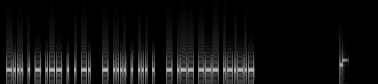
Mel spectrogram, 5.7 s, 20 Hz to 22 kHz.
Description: Morse code, heard as a keyed tone, about 44 wpm, 700 Hz. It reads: BETWEEN THESE TWO.
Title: Sentences from Top 1200 Words 45wpm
